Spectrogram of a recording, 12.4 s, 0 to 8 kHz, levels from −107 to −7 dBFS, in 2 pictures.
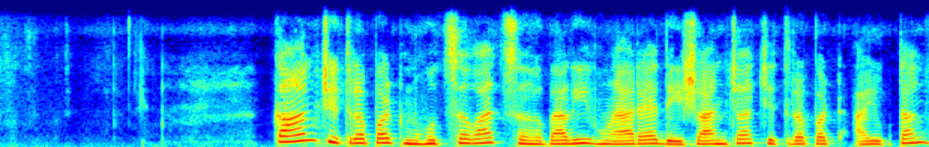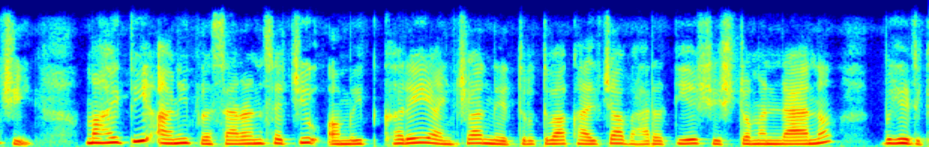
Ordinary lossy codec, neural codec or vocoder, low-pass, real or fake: Opus, 64 kbps; codec, 16 kHz, 2 kbps, FunCodec, trained on LibriTTS, 25 frames a second; 7.2 kHz; fake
